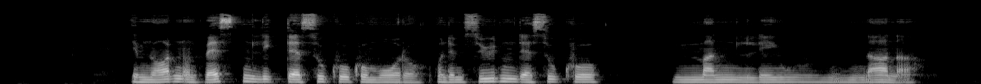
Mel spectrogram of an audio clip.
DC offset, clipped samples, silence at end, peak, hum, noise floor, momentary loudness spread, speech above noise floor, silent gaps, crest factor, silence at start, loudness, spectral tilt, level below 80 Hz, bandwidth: under 0.1%; under 0.1%; 0.65 s; -2 dBFS; none; -74 dBFS; 13 LU; 51 dB; none; 22 dB; 1.3 s; -23 LUFS; -5 dB/octave; -56 dBFS; 11.5 kHz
